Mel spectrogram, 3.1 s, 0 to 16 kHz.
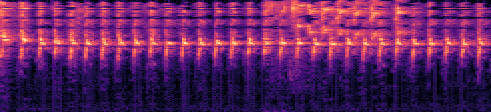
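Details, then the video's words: Brief burst of lovebird song from a 3.5-month-old bird, bold among adults: quick, bright chirps repeated several times a second in a steady rhythm. "Lovebird 3.5 🌒 berani trek dengan dewasa dan Cocok buat masteran"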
